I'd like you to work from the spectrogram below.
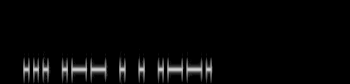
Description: Morse code, heard as a keyed tone, about 25 wpm, 700 Hz. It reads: SWEEP
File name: 5 Letter Words - First 3 Letters Given - 25wpm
